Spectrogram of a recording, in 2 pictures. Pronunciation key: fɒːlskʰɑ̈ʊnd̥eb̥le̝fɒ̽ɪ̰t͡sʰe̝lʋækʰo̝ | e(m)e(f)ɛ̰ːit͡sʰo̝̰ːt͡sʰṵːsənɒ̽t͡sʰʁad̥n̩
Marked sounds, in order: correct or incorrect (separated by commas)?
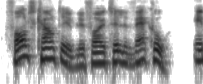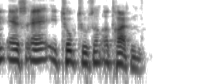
correct, incorrect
